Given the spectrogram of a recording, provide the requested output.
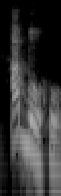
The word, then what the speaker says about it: abuhu: Bukan abuhu, bukan. Tidak boleh pendek. Dibacanya ada matobi'i kalau belajar tajwid.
